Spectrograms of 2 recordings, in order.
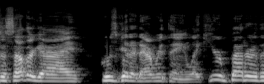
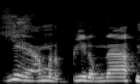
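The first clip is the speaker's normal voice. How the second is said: put-on, acted-out nervous voice. Retelling what a guy at the arcade said before a game, acting out nervousness. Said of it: "he's all nervous".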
